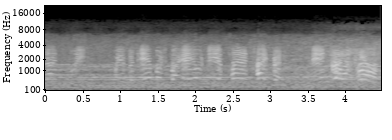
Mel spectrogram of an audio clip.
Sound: radio

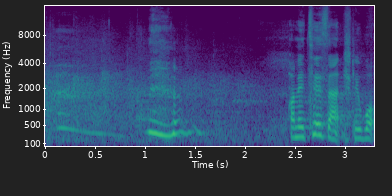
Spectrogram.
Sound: applause

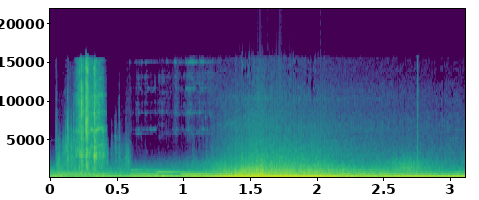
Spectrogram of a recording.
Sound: chain clinking; engine revving

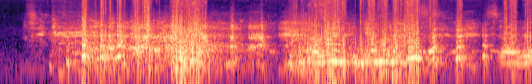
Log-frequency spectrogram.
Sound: audience laughter

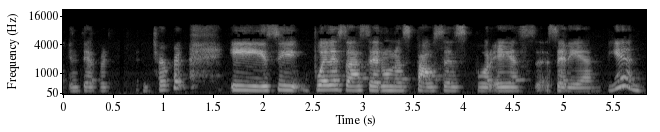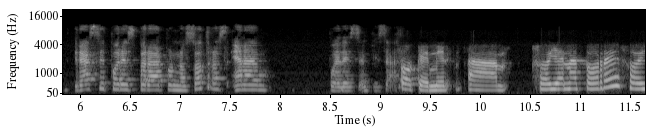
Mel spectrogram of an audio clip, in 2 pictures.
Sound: speaking spanish

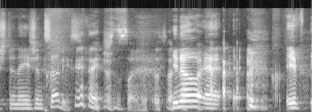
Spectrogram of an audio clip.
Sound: laughs

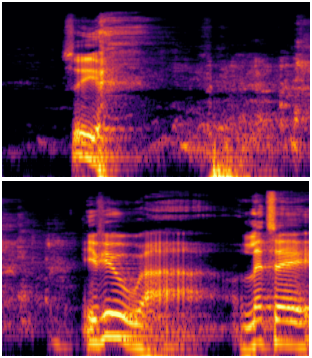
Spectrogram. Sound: laughter

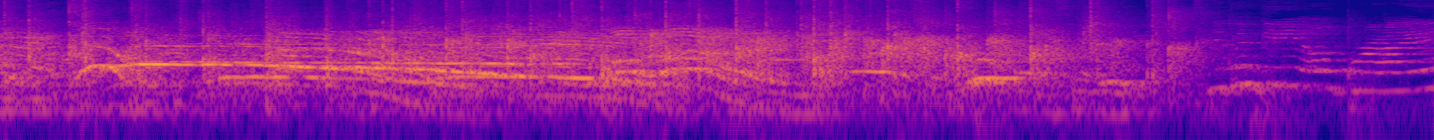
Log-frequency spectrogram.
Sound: applause

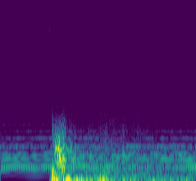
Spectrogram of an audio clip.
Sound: boom

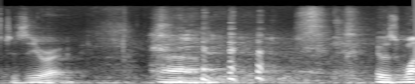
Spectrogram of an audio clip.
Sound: laughs

